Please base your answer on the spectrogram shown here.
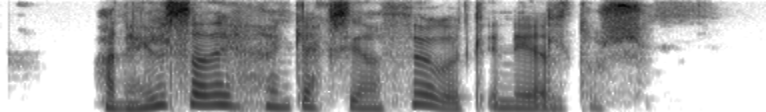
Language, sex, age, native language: Icelandic, female, 50-59, Icelandic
